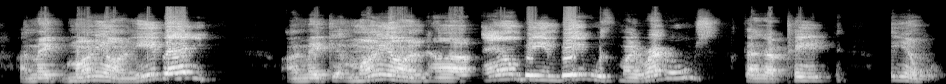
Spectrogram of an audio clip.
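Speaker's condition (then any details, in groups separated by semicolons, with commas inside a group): Cerebral palsy; cannot talk well, unusual voice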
